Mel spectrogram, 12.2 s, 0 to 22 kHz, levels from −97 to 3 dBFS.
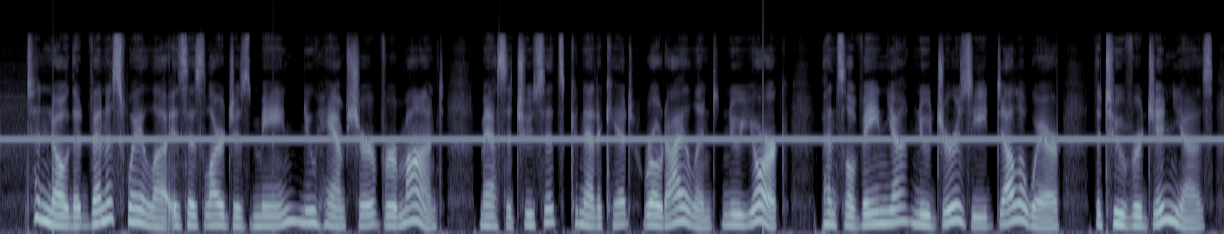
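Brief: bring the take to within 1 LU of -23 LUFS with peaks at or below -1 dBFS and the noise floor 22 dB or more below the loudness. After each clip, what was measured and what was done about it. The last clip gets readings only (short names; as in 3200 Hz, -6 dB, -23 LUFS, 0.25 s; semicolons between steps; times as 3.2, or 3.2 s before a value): dropouts 6; longest dropout 3.2 ms; steady tone 1900 Hz; tone level -41 dBFS; loudness -31.5 LUFS; peak -16.5 dBFS; loudness target -23.0 LUFS
-> interpolate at 0.53/2/2.73/4.99/7.63/10.57, 3.2 ms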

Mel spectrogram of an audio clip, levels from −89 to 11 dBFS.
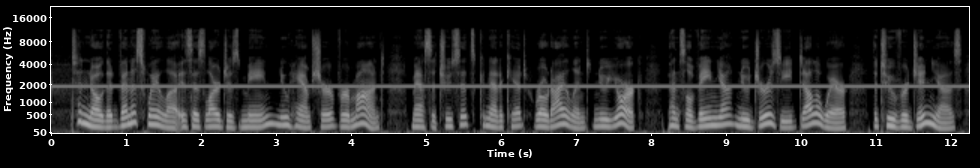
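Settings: dropouts 0; steady tone 1900 Hz; tone level -41 dBFS
-> notch 1900 Hz, Q 30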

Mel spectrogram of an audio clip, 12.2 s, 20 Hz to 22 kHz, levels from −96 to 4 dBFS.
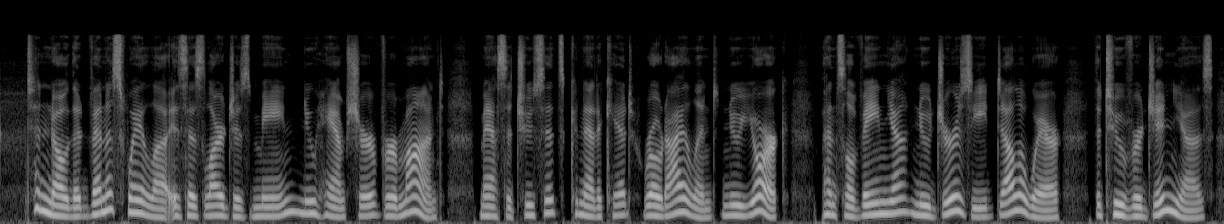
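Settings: steady tone none; loudness -32.0 LUFS; peak -16.5 dBFS; loudness target -23.0 LUFS
-> gain +9 dB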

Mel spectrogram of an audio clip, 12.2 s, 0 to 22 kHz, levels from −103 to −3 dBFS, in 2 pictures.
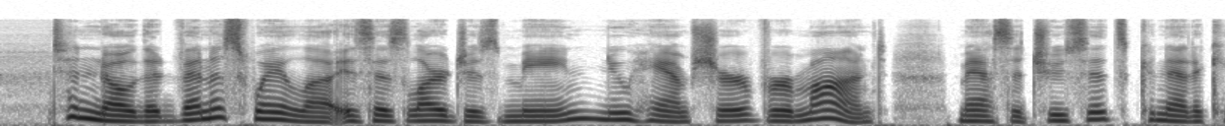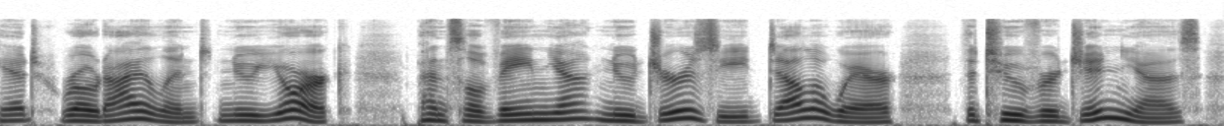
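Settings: loudness -23.0 LUFS; peak -7.5 dBFS; noise floor -52 dBFS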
